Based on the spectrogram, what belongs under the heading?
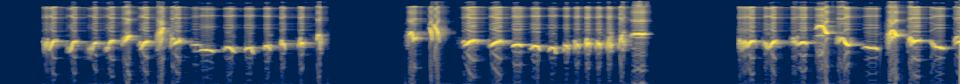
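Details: Greater green leafbird song in phrases of rapid, varied whistled and chirping notes, slurred and rising or falling, broken by short pauses; no other sounds.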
